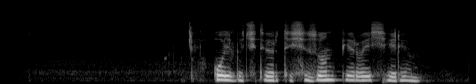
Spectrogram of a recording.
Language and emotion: Russian, neutral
